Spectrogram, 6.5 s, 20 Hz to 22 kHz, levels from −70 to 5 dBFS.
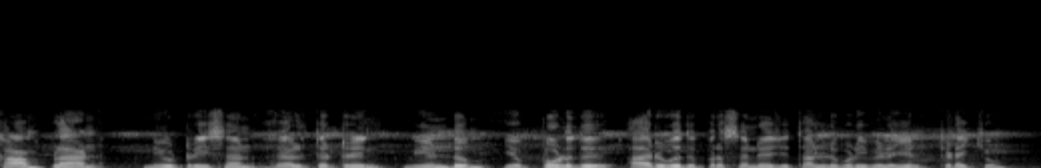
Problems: constant background noise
